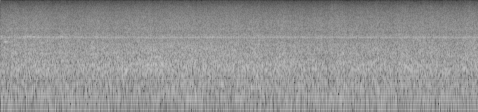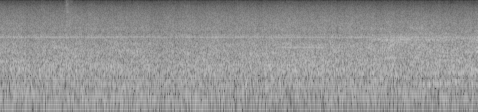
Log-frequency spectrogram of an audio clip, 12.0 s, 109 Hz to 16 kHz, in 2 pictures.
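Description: E3 series Shinkansen train standing at a station platform, giving a steady, even hum and hiss from its running equipment, mixed with station ambience. A faint high steady tone runs through the noise and stops near the end.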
